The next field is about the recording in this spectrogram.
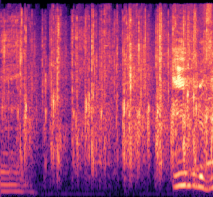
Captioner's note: audience claps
